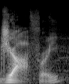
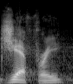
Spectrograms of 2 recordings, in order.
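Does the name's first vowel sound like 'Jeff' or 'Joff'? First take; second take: Joff; Jeff. First: The first vowel sounds like 'Joff'. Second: The first vowel sounds like 'Jeff'. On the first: "some Joffrey. I'll say Joffrey" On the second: "some pronounce it Jeffrey"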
